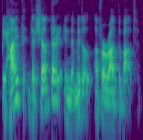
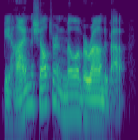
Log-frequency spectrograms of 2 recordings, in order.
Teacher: I'm hearing the Maltese accent as very articulate not necessarily staccato but articulate whereas the general American tends to be much more relaxed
